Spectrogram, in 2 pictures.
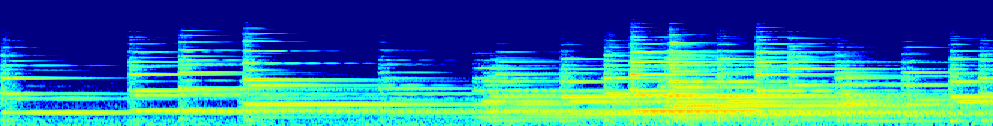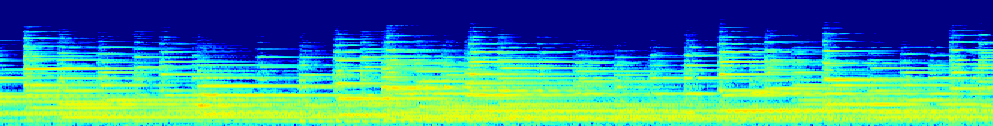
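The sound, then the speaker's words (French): A carillon plays a melody, many bells struck in quick succession with long ringing overtones that blend into a sustained, resonant wash. Loud and continuous, no voices. “Le métier du carillonneur consiste notamment à ça, essayer d'optimiser un petit peu le son du carillon, donc arranger les pièces, et on fait beaucoup de transcriptions, de chansons populaires effectivement que les gens reconnaissent.”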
